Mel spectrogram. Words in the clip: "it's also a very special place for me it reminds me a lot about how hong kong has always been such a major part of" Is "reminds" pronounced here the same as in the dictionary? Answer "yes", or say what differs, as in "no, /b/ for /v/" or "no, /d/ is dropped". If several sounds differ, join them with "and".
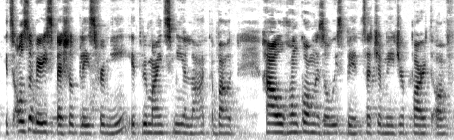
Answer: no, /s/ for /z/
